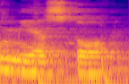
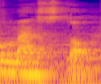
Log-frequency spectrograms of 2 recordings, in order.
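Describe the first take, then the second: First: The first syllable is 'mie', without an n. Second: The first syllable is plain 'me', without an n. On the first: "це не слово «мєсто»" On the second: "це не слово «место»"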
